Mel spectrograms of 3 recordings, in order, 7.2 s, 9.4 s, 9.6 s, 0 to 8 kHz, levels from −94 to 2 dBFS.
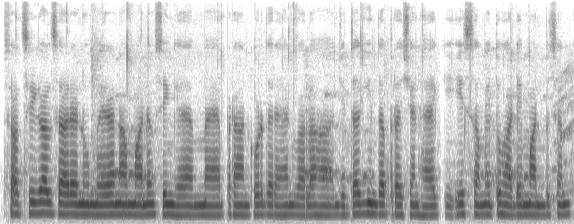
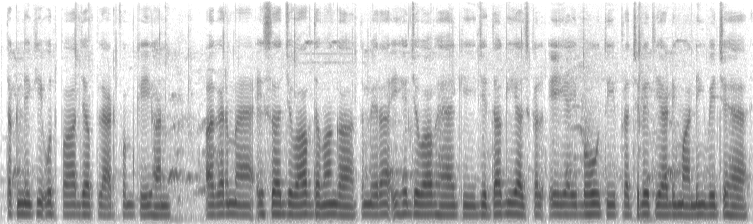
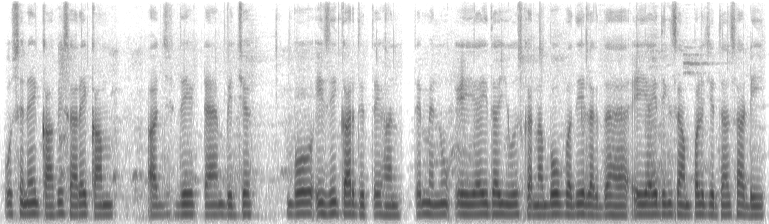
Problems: none marked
